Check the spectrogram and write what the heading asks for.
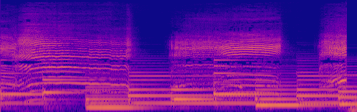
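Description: Sheep bleating in long, wavering calls, two in a row with a third starting near the end, over background music of slow, sustained chords.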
